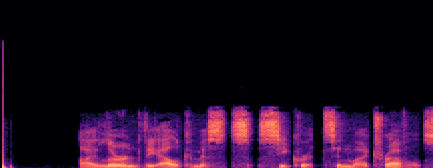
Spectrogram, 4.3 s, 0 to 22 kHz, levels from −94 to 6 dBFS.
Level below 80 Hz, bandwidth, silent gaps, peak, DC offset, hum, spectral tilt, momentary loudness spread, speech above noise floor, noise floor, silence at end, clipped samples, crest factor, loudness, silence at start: -48 dBFS; 8.4 kHz; none; -2 dBFS; under 0.1%; none; -3.5 dB/octave; 7 LU; 66 dB; -85 dBFS; 0 s; under 0.1%; 16 dB; -18 LUFS; 0 s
